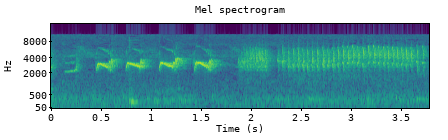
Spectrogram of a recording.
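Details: Common nightingale (sikatan londo) delivering four loud, slurred notes in a row, followed by a short buzzy note and a rapid, rattling trill that runs to the end.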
